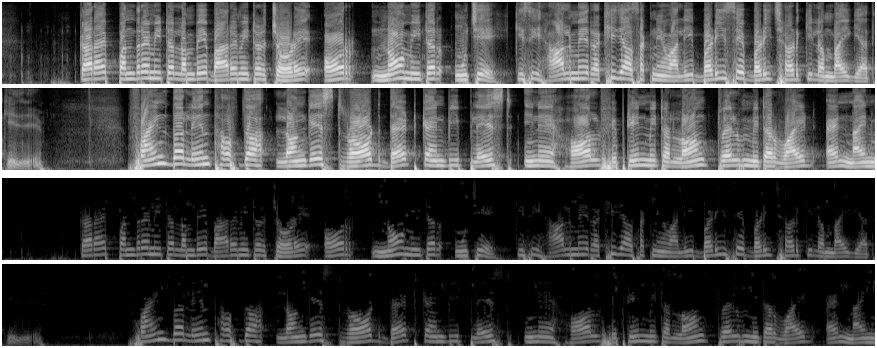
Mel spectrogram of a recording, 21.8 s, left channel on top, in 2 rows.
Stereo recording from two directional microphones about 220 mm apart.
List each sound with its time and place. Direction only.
0.9 s speech: 20° left (ahead or behind)
6.4 s speech: 10° left (ahead or behind)
12.6 s speech: 20° left (ahead or behind)
14.9 s speech: 5° left (ahead or behind)
15.2 s speech: 25° left (ahead or behind)
19.3 s speech: 25° left (ahead or behind)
